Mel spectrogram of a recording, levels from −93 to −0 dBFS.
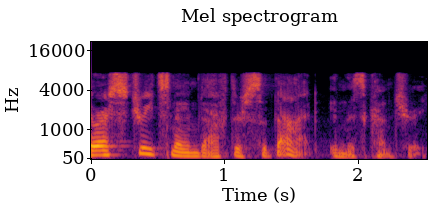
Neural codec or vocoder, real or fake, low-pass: none; real; 7.2 kHz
